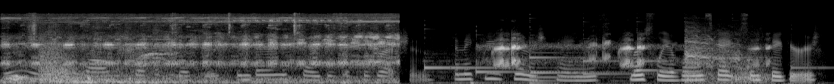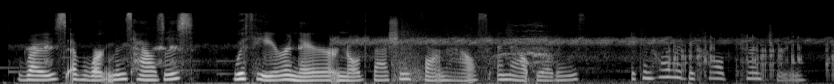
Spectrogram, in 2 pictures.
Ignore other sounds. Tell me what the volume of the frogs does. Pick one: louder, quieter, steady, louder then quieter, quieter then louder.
quieter.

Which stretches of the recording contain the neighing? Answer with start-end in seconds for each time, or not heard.
0.3-1.8, 6.8-7.8, 12.2-13.9.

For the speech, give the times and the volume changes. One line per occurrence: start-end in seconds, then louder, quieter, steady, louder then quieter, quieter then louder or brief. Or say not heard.
0.0-16.6 louder then quieter.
